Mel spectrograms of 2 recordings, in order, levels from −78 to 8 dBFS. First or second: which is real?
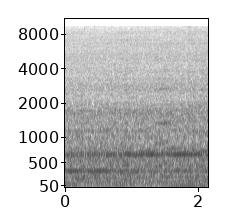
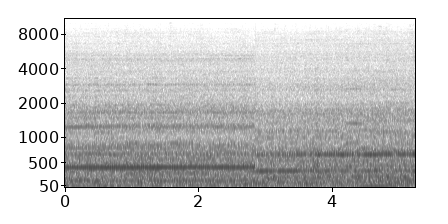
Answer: second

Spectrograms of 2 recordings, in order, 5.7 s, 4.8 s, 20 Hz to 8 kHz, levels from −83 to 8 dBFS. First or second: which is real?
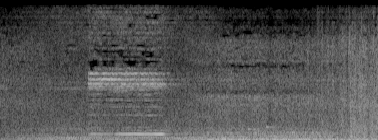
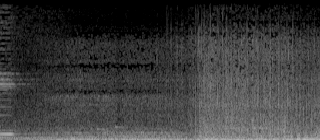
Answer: second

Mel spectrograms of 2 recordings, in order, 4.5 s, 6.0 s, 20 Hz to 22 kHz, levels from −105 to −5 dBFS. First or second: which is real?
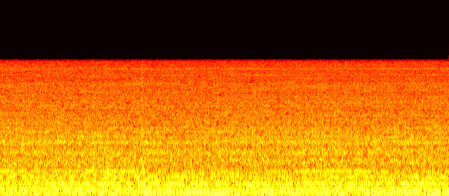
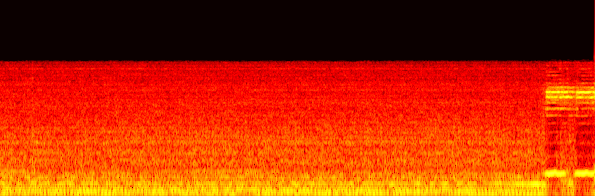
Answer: first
